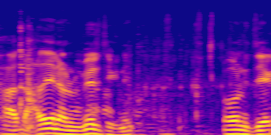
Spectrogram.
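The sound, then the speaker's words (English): Sweet tea pours into metallic cups in Somaliland with a soft, trickling splash, most audible in a short gap between stretches of a man's voice talking. “As sweet tea is poured into metallic cups”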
